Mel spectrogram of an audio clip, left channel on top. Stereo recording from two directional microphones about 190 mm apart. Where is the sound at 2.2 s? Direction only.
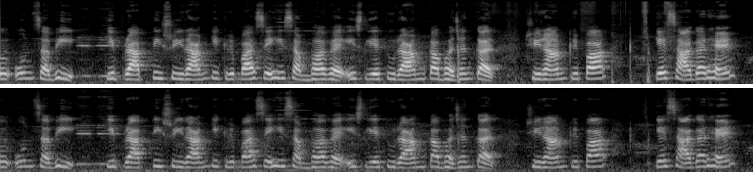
30° left (ahead or behind).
